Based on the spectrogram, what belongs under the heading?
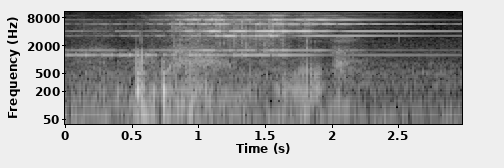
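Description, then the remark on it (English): A telephone bell rings in a quick electronic trill with bright sustained tones, moderately loud, with a few soft knocks underneath and no voices. “I expect a busy man's phone to ring.”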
